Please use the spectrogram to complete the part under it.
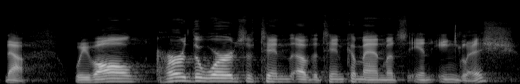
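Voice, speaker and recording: Male preacher, West Texas twang, folksy and halting, unhurried delivery, big reverberant hall. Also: mid-range voice, a bit bright. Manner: folksy, halting, plain-spoken asides. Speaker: congregation teacher giving the sermon. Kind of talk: informal teaching sermon with scripture readings. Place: reverberant hall at a worship service.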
